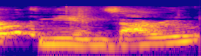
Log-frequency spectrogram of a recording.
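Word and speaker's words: Port Nyanzaru: can you say that again what's it called Port nanaru it is spelled uh port and then n y a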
